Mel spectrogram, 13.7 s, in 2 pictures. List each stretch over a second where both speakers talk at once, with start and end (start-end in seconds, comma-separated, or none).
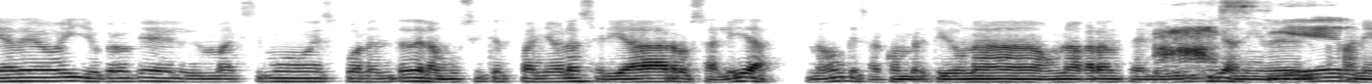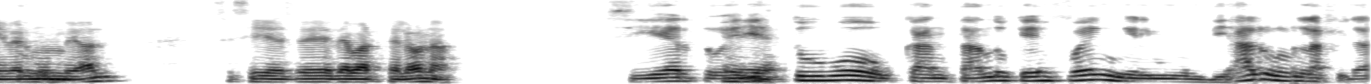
5.8-7.3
